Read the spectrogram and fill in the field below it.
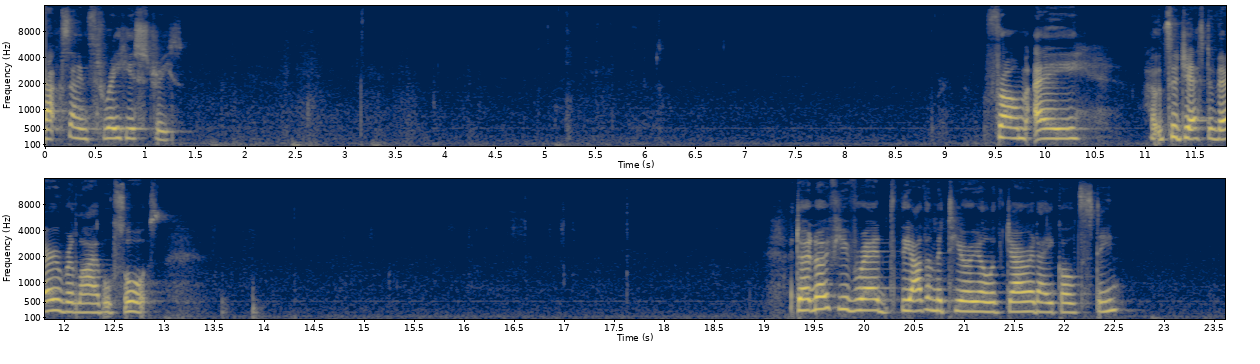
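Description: A young woman speaks calmly and close by, in short bursts with long pauses.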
